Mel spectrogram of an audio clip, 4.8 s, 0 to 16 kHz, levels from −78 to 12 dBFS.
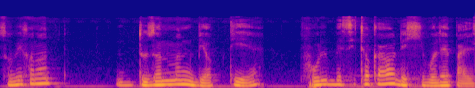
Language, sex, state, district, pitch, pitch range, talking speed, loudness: Assamese, male, Assam, Sonitpur, 135 Hz, 105-165 Hz, 100 wpm, -14 LUFS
